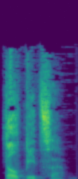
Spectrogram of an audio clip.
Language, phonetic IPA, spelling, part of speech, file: Russian, [tɐɫˈpʲit͡sːə], толпиться, verb, Ru-толпиться.ogg
- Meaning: to crowd, to throng, to cluster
